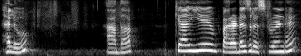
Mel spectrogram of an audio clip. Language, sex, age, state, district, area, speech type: Urdu, female, 30-45, Telangana, Hyderabad, urban, spontaneous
